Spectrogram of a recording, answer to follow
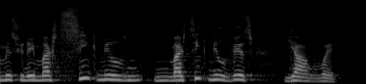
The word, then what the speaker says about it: Yahweh: Mas os estudiosos dizem que, muito provavelmente, a forma correta de se pronunciar o nome de Deus é Yahweh.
